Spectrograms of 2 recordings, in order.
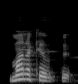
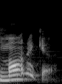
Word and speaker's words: Monika: they fly at him Monica now and obviously it is pronounced Monica the last two episodes I've been butchering her name pronouncing it mo nica also NAT Sookie is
